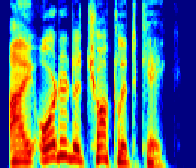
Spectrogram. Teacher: She puts the stress on the word ordered. "I ordered a chocolate cake." This implies a bit of frustration.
